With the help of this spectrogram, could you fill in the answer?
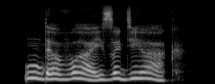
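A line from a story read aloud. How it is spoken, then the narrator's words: Whisper. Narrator (Russian): прошептала я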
